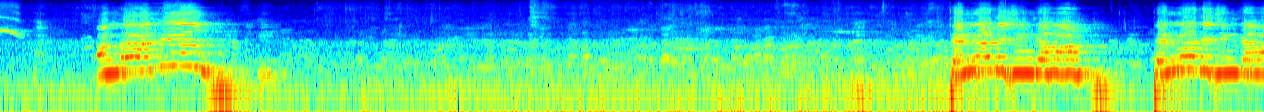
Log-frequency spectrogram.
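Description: A middle-aged man sings loudly through a microphone and loudspeaker, holding long notes.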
